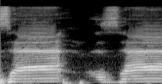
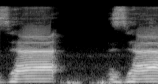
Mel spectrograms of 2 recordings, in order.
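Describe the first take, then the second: No difference in how they are said.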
